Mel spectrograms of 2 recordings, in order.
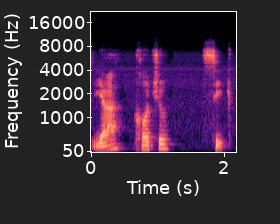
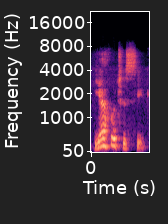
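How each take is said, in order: First: Slow, careful "Ya hochu seek"; slow phrase demo. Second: Put-on high, childlike "Ya hochu seek"; imitating the boy. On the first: Shown as a demonstration. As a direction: spell out "Ya hochu seek" slowly for learners. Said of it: "That's what that means". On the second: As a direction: chirp "Ya hochu seek" like a little kid. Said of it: "Mama, I want juice".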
